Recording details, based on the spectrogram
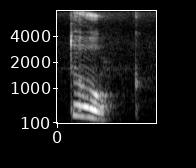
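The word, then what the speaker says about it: talk: بعد كده يتحدث، توك توك توك. عندنا هنا حرف الايه بننطقه زي الاو وحرف ال سايلنت، توك توك.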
